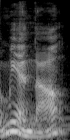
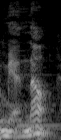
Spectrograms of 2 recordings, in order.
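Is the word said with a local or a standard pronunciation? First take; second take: standard; local. First: The word has a standard Mandarin pronunciation. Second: The word has a local regional pronunciation.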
